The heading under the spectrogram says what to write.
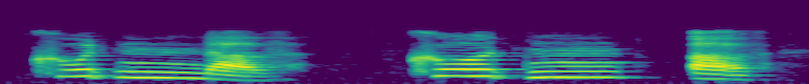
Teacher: We pronounce the D and then we connect the D next to the N and then the O disappears, but the T also disappears.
